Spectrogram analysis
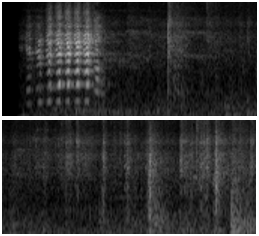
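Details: Malabari goat on a farm, with the herd taken outside for the day: one loud, harmonic bleat in the first second, wavering slightly, then faint rustling and scattered clicks and knocks.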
